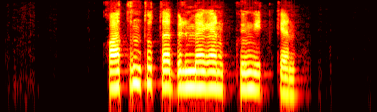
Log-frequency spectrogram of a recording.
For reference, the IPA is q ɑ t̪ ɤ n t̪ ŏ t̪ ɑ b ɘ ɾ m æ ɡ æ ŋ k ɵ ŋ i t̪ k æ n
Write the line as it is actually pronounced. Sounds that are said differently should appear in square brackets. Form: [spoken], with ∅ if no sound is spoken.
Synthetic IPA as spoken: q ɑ t̪ ɤ n t̪ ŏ t̪ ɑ b ɘ [l] m æ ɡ æ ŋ k ɵ ŋ i t̪ k æ n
